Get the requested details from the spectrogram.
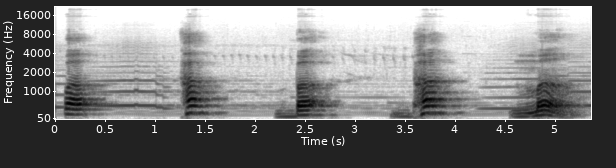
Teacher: ತುಟಿಗಳ ಸಹಾಯದಿಂದ ಉಚ್ಚರಿಸುವಂತಹ ವ್ಯಂಜನಗಳು ಇವು. ಮೊದಲನೇ ಮತ್ತು ಮೂರನೆಯ ವ್ಯಂಜನ ಅಲ್ಪಪ್ರಾಣ ವ್ಯಂಜನ, ಎರಡು ಮತ್ತು ನಾಲ್ಕನೆಯ ಅಕ್ಷರ ಮಹಾಪ್ರಾಣ ವ್ಯಂಜನಾಕ್ಷರವಾಗಿದೆ. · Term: ಪ ವರ್ಗ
